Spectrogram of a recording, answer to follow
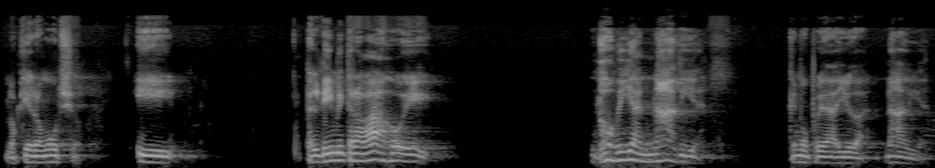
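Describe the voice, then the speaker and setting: In a church interview, a man in his thirties gives a halting personal testimony, often restarting and slipping in English words. His voice is medium-pitched, and the sound has a big-room quality.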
